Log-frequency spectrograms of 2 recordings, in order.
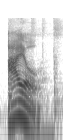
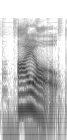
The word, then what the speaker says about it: aisle: spelled so strangely right we don't pronounce the S the S is silent that's true Isle so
